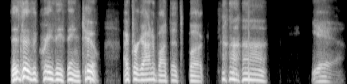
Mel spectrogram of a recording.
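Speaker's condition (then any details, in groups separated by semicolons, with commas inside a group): Brain injury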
